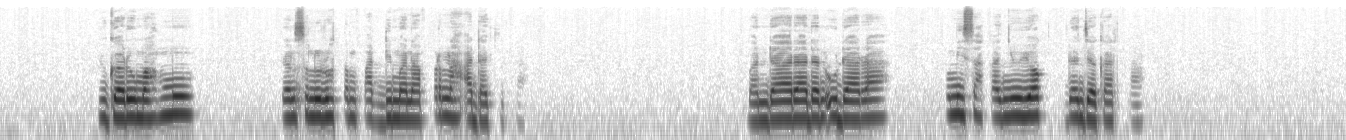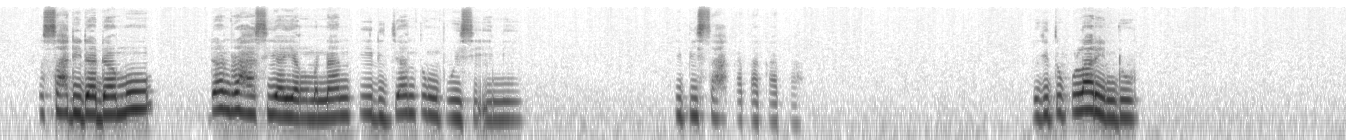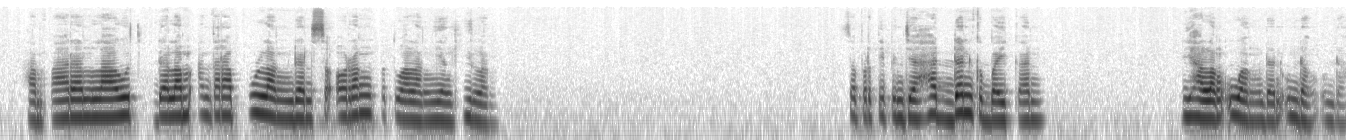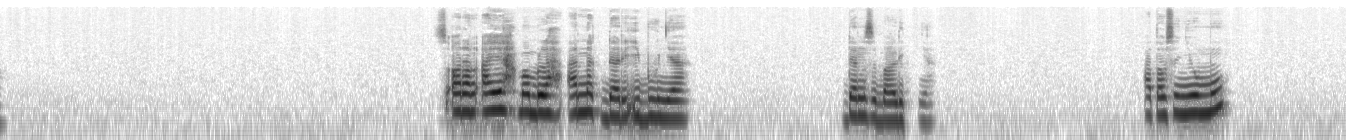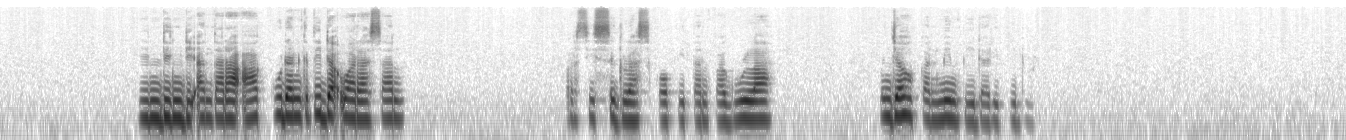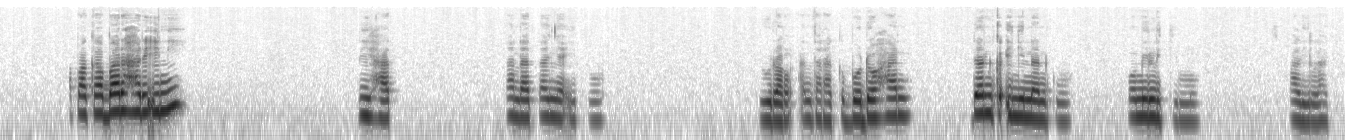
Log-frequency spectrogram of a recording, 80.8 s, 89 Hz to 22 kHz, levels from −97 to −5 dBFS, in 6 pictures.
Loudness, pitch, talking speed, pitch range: -28 LUFS, 220 Hz, 70 wpm, 200-240 Hz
